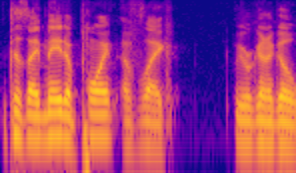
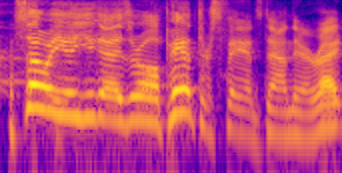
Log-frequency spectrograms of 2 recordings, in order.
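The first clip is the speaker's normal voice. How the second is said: mock shout; 9 semitones higher than usual. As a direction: call it out like an eager fan. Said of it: "He's like".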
